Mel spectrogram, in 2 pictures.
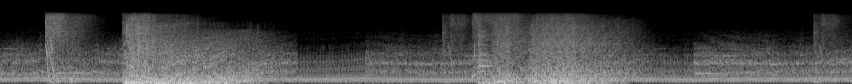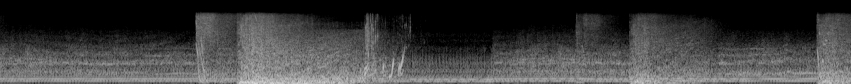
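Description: A kart engine hums steadily.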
